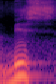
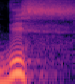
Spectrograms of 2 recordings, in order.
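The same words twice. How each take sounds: First: The closing sound is said lightly and naturally. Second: The closing sound is pressed hard and deliberately. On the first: The speaker calls it right. "Bis biasa aja" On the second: The speaker calls it wrong. "ditekan lagi bis, enggak juga"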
